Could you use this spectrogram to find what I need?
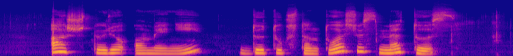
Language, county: Lithuanian, Marijampolė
